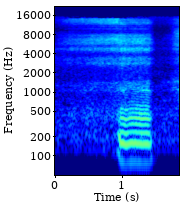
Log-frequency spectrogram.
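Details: Dog sleeping: one brief, buzzing snore about half a second long, over steady background hiss; snoring.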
